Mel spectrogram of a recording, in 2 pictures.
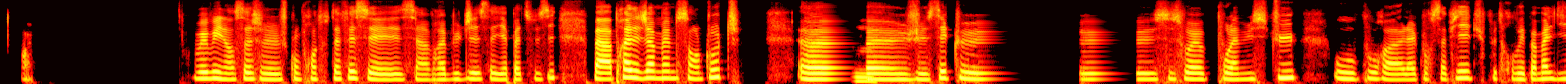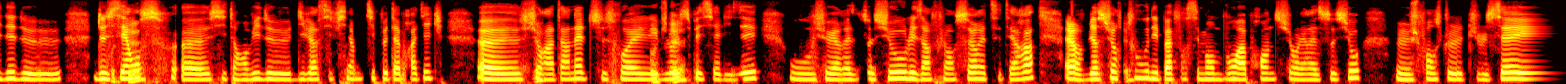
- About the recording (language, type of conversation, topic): French, advice, Que puis-je faire si je m’entraîne régulièrement mais que je ne constate plus d’amélioration ?
- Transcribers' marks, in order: tapping; distorted speech; "musculation" said as "muscu"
